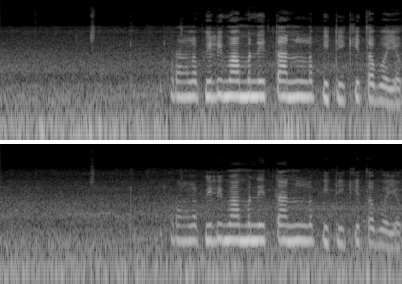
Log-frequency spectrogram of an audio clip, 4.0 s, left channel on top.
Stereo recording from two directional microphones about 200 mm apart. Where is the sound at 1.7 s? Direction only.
25° left (ahead or behind).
